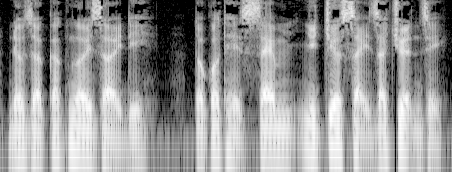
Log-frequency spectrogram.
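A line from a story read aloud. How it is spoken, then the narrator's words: Cold. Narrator (Vietnamese): Dương Chấn lại nhíu mày lạnh lùng nói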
